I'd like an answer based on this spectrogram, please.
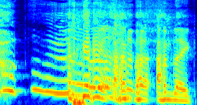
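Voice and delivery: cracking up mid-sentence; laughing. Real, not acted. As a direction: laugh through the words. Laughing while retelling.

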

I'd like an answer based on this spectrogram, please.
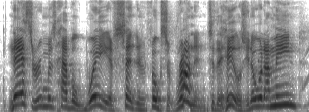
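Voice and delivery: big folksy showman boss; Grubba's voice. Acted. Boss telling manager to hush up the rumors.

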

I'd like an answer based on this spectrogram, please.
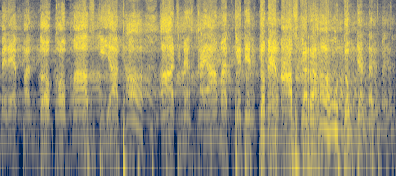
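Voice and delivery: loud, high, ringing sermon climax; impassioned preaching. Acted. Preacher to congregation, loud and soaring on forgiveness. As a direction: preach it out to the crowd at full force.

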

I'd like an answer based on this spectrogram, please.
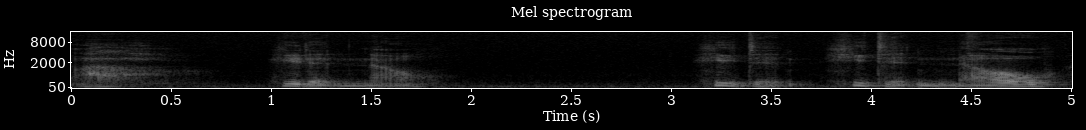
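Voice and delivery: soft, halting, dawning realization; hushed realization. Retold or imitated. Man watching his old coach at the gym, hushed realization. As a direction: let it sink in softly, with pauses. Retold moment of realization and forgiveness.

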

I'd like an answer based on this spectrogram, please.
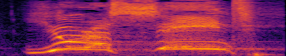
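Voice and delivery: high, slow, drawn-out cry; excited exclamation. Retold or imitated. Mother greeting the preacher, high and slow with joy. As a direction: let it ring out high and slow.

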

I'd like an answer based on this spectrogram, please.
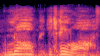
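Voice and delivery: real letdown as the fish slips free; real dismay. Real, not acted. Angler losing a fish on camera, slow dismayed cry. Fish just got off the line.

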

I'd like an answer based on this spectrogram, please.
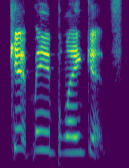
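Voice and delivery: high, slow, urgent plea; begging. A narrator's reading. Mother sending her son for blankets, begging. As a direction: beg with stretched words. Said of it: "Mom begged".

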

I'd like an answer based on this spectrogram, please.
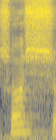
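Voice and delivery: শস্য as "shosh-sho"; final o vowel. Shown as a demonstration. Teacher showing o-kar ending, শস্য as "shosh-sho". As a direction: end শস্য on a round o. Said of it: "শটা ওকার হয়ে গেল".

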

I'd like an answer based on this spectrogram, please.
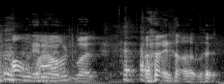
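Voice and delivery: ordinary delivery

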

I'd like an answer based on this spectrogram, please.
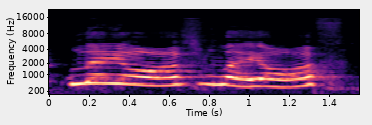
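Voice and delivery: high, pleading cry; begging. Acted. Magoon begging the tiny men to stop. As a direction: beg for mercy under the blows. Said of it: "begged Magoon".

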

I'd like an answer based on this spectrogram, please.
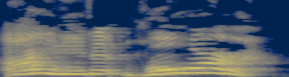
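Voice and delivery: insist, almost begging; pleading cry. A narrator's reading. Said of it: "cried Lou".

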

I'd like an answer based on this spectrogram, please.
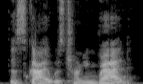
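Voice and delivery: usual speaking voice

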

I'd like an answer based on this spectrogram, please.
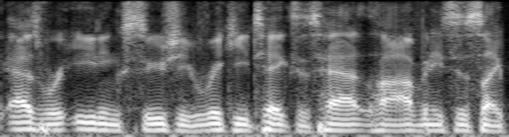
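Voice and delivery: ordinary talk, nothing marked

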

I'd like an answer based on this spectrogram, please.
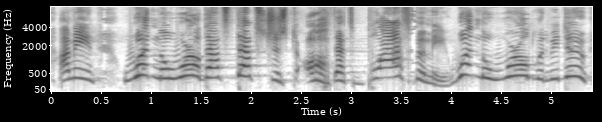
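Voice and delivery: high, loud mock outrage; scandalized. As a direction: react as if hearing blasphemy. Acting the shocked temple crowd.

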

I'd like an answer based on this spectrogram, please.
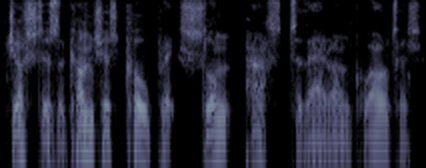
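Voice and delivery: ordinary delivery

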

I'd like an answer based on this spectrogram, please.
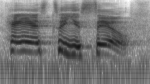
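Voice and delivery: slow, loud stern order; stern warning. Acted. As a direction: lay down the law slowly. Mom scolding the kids.

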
